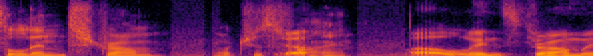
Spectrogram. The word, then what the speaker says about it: Lindström: my last name as it's supposed to be pronounced. How do you say it? Lindström.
